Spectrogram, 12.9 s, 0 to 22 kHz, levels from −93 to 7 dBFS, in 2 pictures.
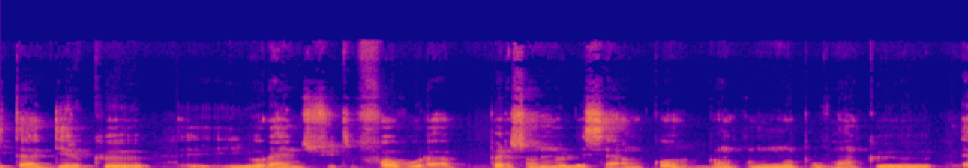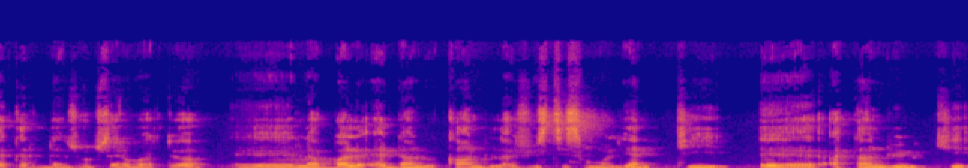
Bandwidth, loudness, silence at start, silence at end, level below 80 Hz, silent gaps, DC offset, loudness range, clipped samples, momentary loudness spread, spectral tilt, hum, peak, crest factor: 17 kHz; -23 LUFS; 0 s; 0 s; -42 dBFS; none; under 0.1%; 3 LU; under 0.1%; 9 LU; -5 dB/octave; none; -4 dBFS; 20 dB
